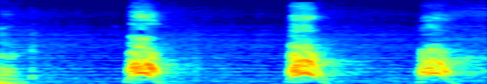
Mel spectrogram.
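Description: Finnish Spitz barking, two sharp barks about a second apart. The bark a bird dog gives to mark a treed grouse, here given with no bird found: over-eager false barking.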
